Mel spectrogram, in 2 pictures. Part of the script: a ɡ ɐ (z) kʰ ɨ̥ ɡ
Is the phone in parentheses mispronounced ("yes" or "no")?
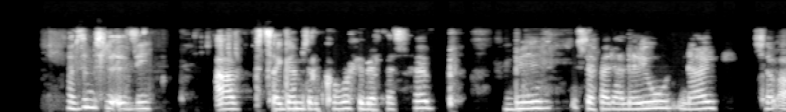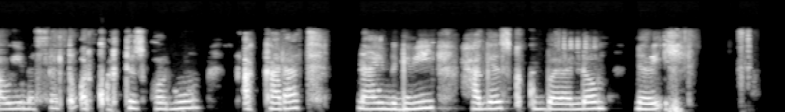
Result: no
